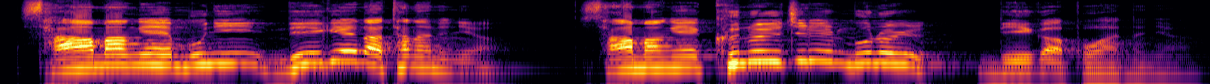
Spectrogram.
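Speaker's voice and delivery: slow proclaimed Bible verse; scripture reading. Acted. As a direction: proclaim each word slowly.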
